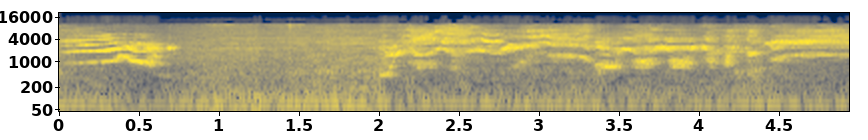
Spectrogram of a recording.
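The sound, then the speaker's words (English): A whale calf, trailing behind its mother as the whales dive and pass by, screams in shrill, rising and falling squeals: one brief cry at the start, then a longer run of wavering calls over a steady low underwater rumble. “And as they dove, that calf came off her rostrum and they went past, and you could see the calf behind them and you could hear the scream.”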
